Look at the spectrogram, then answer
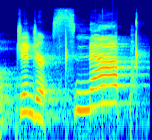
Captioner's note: fingers snapping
